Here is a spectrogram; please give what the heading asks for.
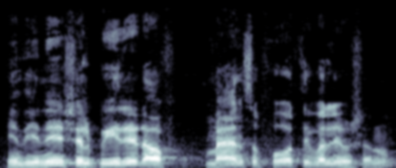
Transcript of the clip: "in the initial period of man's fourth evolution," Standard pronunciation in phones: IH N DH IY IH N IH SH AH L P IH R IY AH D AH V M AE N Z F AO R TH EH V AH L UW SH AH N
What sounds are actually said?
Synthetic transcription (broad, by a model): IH N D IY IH N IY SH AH L P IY R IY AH D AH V M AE N S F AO R T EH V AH L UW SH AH N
